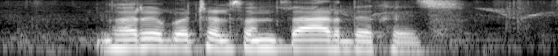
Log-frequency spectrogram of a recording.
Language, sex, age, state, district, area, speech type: Maithili, female, 45-60, Bihar, Madhepura, rural, spontaneous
